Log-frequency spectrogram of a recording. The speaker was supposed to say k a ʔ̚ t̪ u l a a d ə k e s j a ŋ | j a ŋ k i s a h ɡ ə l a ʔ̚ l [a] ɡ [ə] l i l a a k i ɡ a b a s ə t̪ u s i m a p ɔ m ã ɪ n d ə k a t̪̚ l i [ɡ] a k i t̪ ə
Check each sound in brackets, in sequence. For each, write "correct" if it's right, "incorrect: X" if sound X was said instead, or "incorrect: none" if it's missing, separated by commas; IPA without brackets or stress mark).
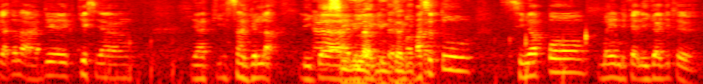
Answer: incorrect: i, incorrect: a, correct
